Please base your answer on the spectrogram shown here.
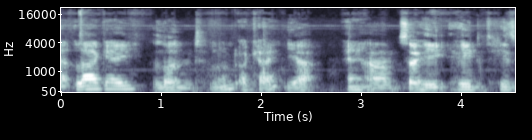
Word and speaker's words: Lage Lund: Lage Lund.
